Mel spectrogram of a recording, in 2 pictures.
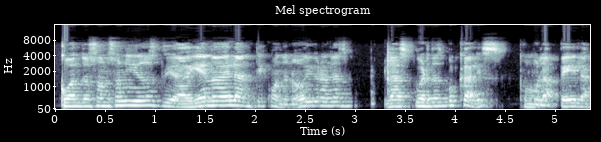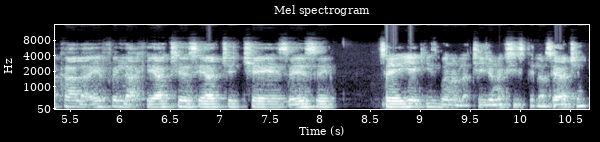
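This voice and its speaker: A man's voice: mid-range voice, moderate pace, a little hiss or hum. A man teaches pronunciation over a video call, patient and chatty. He repeats words to drill them. His sound is roomy and slightly dull. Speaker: English teacher. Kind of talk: online class explaining pronunciation. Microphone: computer mic on a video call.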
